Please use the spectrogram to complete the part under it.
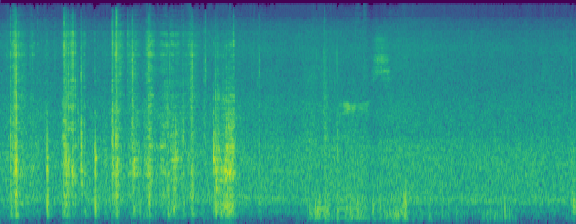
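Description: Honey bees buzz around an open Langstroth hive during an inspection, a steady insect drone with a burst of clicks and knocks from frames and tools in the first few seconds, then a softer continuous hum.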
